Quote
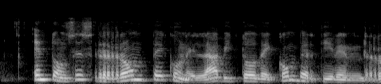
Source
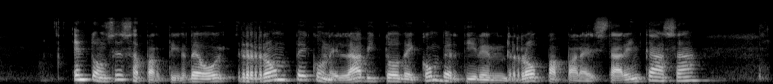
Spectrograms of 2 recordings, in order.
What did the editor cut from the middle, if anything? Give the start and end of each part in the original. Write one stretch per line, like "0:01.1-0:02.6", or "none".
0:01.3-0:02.3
